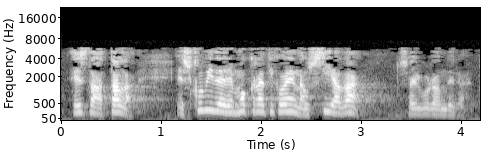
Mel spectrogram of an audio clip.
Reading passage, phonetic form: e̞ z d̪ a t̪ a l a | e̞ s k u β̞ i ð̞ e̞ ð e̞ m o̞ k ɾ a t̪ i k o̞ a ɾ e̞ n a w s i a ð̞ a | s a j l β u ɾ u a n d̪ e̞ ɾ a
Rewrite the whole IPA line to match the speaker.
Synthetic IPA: e̞ z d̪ a t̪ a l a | e̞ s k u β̞ i ð̞ e̞ ð e̞ m o̞ k ɾ a t̪ i k o̞ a ɾ e̞ n a w s i a ð̞ a | s a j l β u ɾ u a n d̪ e̞ ɾ a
